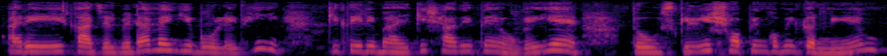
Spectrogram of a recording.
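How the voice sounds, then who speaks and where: Bossy, scheming older mother in a cartoon story, doling out gossiping advice, as a woman puts her on. The voice is high yet mellow. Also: quick pace, close to an everyday voice.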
